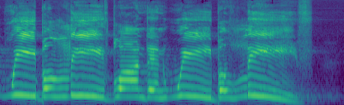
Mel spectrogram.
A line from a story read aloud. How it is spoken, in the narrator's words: the crowd, even more amped up than before, called out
